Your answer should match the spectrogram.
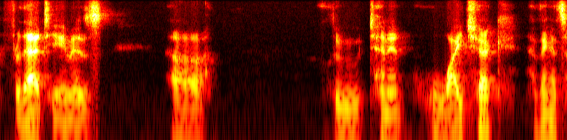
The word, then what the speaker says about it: Wieczorek: And I believe her name is pronounced Wycheck, spelled like WieczoREK.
